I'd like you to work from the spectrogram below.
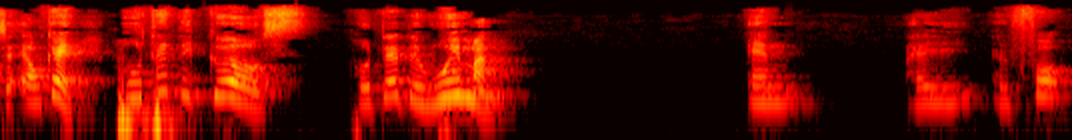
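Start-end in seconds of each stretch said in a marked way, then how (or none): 0.0-2.5 high-pitched shouting in put-on men's voices. Retelling a protest where men called out: imitating men shouting. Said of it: "men shout".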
